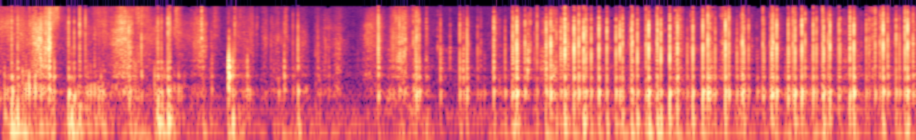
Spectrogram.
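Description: Long acrylic nails tap rapidly on the glossy paper cover of a paperback novel held in both hands, a solid block of paper. The taps come as a fast stream of short, dry clicks with a bright edge and a slight hollow body, growing denser and louder in the second half.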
